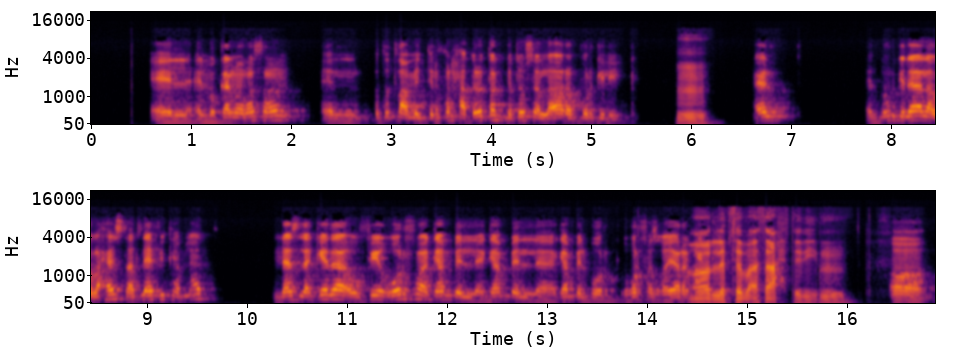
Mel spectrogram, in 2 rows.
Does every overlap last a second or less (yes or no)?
yes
